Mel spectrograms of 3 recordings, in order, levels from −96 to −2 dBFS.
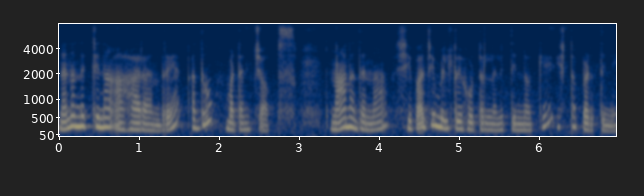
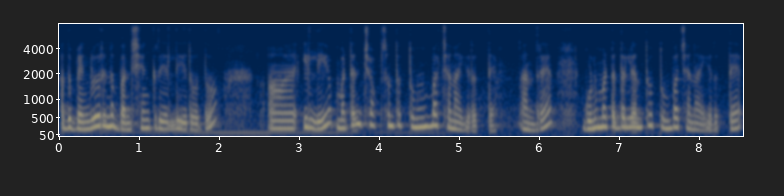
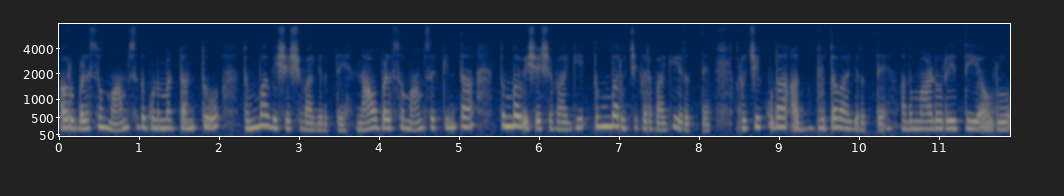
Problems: none marked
